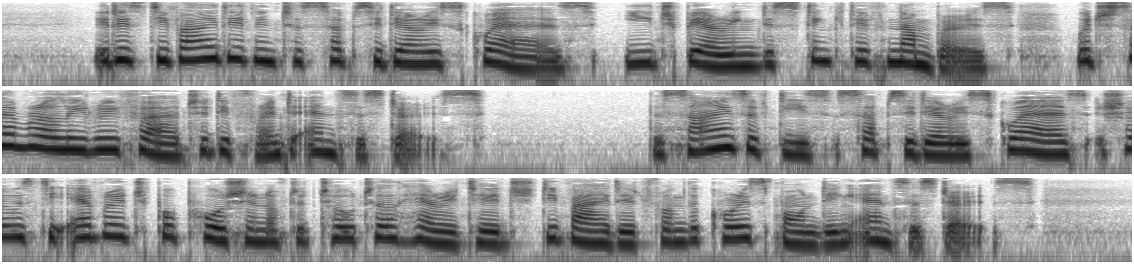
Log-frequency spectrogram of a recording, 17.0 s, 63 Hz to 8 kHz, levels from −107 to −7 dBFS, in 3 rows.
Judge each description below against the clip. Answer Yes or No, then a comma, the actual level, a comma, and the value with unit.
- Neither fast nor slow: No, slow, 125 wpm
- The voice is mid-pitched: No, high, 230 Hz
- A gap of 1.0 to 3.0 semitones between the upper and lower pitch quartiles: No, average, 4.5 semitones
